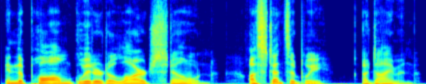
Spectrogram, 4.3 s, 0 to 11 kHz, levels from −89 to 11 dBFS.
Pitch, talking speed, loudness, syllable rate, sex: 105 Hz, 125 wpm, -19 LUFS, 5.2 syllables/s, male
